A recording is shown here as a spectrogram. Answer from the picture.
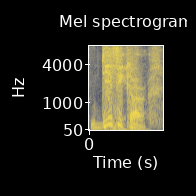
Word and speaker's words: difficult: 들어서이가 정리하면 이렇게 됩니다 difficult 여기서 강세가 이렇게 맨 앞에 있습니다 하고 강세가 있고요 어가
